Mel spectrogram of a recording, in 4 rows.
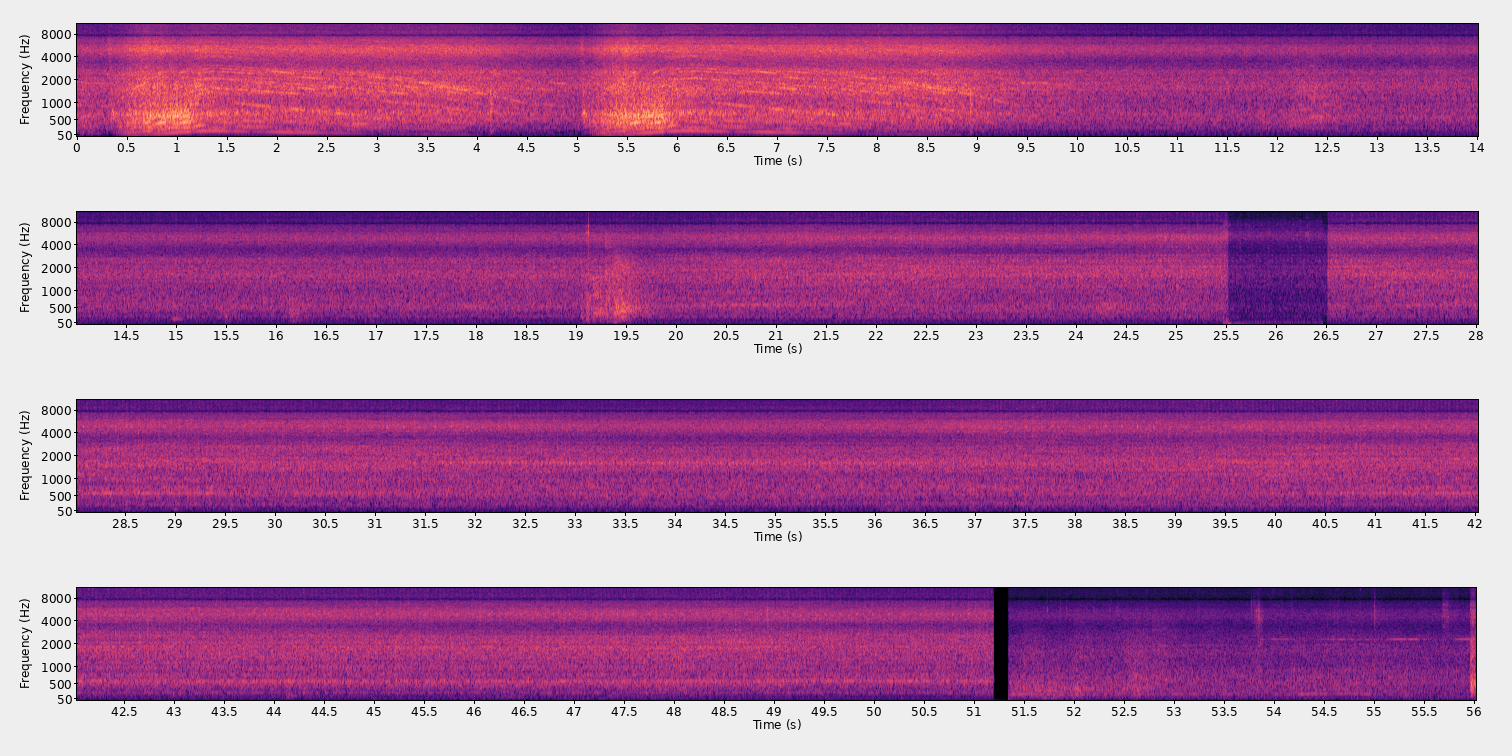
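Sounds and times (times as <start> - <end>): car engine running: 0.0 - 56.0.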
